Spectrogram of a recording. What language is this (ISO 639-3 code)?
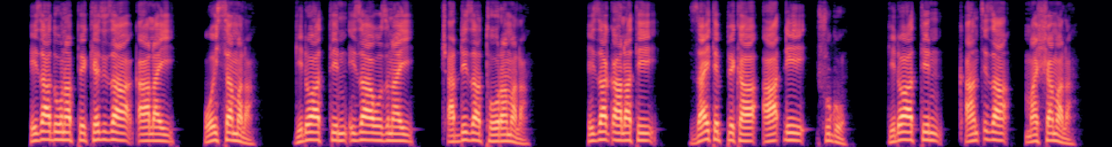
gmv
